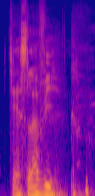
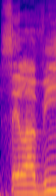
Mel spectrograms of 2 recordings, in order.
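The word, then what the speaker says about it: c'est la vie: 2010 gimana tuh Iya Misalnya ceslavi Iya enggak selavi selavi dibacanya selavi terus k seraera Iya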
